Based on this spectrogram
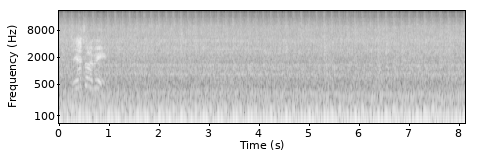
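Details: LS-swapped S10 with 6.0L V8 at idle, engine temp 118, after rust from the gas tank clogged the fuel system; cam position sensor low/high codes logged, spark erratic, bank two short-term fuel trim fluctuating. Uneven, stumbling beat with occasional dropped pulses; one cylinder running lean and misfiring.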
